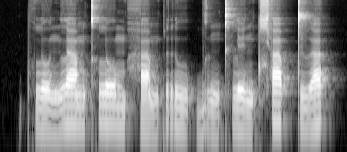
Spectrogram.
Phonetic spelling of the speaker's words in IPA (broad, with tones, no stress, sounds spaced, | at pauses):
pʰ l o˩˦ n l a˧ m kʰ l o˧ m h a˩˦ m p r uː˨˩ p̚ b ɯ˩˦ ŋ kʰ l e˨˩ n t͡ɕʰ a˥˩ p̚ t ɯ˦˥ a̯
